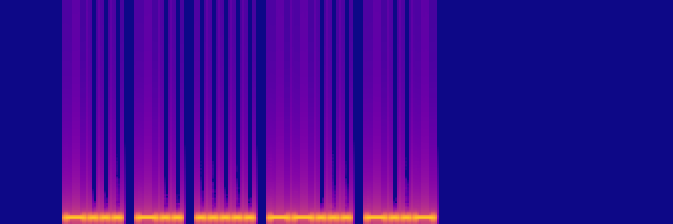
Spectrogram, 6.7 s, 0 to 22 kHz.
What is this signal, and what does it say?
Morse code, heard as a keyed tone, about 21 wpm, 700 Hz. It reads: BD57X
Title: Code Groups - 5 Letter:Numbers - 20wpm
